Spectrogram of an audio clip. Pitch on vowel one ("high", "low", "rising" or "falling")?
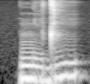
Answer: low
